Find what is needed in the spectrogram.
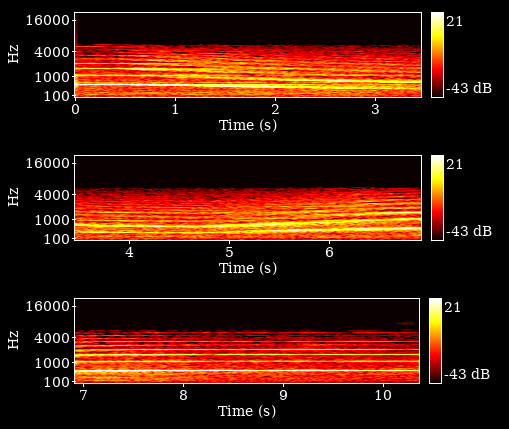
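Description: Civil-defence sirens wailing. One holds a steady tone while a second slides down in pitch to about half, through the middle, and climbs back up to join it.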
